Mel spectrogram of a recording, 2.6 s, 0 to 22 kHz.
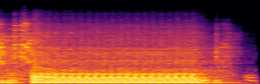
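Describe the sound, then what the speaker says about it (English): A Yamaha YZF-R3 motorcycle fitted with a keyswitch elimination harness cranks briefly and then fires into a loud, steady idle close by, settling and fading after about two seconds. "Bike starts."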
